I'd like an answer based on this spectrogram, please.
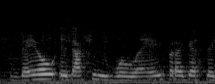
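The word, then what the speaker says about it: Vale: took a lot and the way that you pronounce veil is actually will a but I guess they call it veil or the colsole I don't know that's my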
